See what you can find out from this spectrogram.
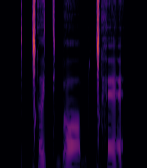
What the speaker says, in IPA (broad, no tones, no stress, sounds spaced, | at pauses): ǀ ə tʲ ɓ ɔː b ǀʰ ɛ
